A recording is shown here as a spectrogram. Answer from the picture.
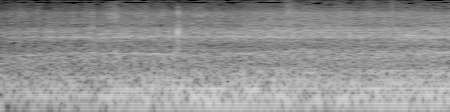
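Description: Road traffic rumble, getting louder about half a second in and holding steady, as of a vehicle going past.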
